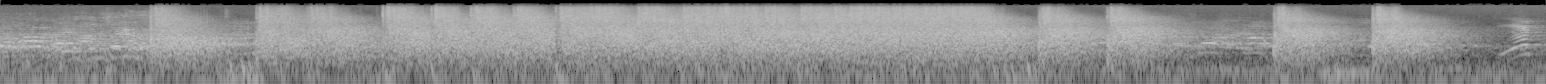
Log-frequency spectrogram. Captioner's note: ràfega de trets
